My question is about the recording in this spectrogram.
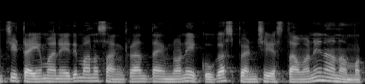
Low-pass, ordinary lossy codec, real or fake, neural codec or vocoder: none; none; real; none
